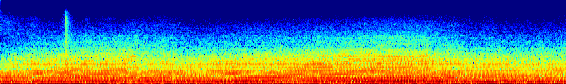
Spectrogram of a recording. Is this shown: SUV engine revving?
yes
